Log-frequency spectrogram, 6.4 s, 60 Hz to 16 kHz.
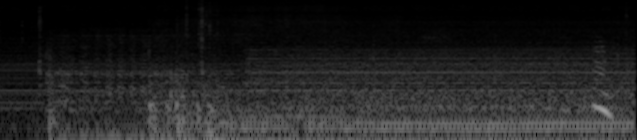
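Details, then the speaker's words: Peugeot 406 V6 start and idle after exhaust replacement; quick crank into a low, even idle with no rasp or puffing from the exhaust, a big improvement over the exhaust that had failed years ago. "That's a big improvement."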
